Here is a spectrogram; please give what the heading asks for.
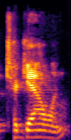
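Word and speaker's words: topgallant: the top gallant mast although it's written out here top gallant but an actual 19th century sailor employing the tendency of 19th century sailors to leave out as many consonants as humanly possible would have called it just the tagalon nest as the four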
